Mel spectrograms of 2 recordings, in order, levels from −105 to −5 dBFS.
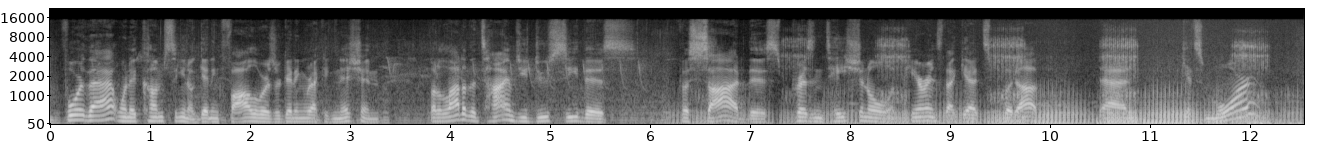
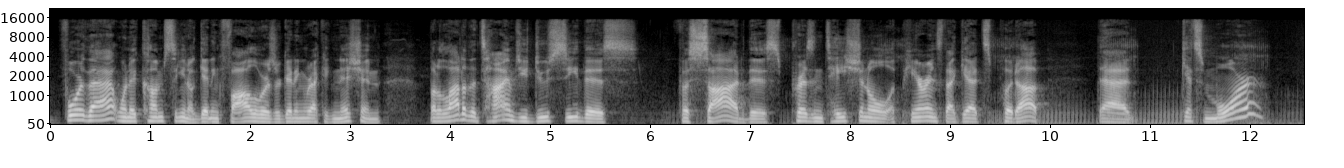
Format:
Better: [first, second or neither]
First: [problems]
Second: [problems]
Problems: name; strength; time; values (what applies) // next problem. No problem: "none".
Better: second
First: animal sounds; loud; throughout; 3 dB below the speech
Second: animal sounds; faint; throughout; 25 dB below the speech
